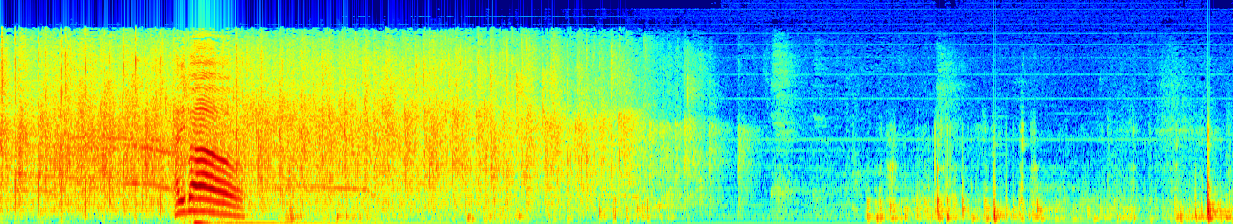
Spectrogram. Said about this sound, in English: And if you'll help me in bringing him up here with a big round of applause.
